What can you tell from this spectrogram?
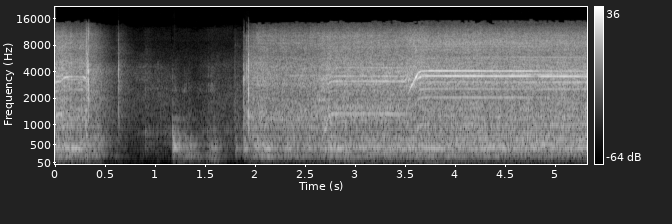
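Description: DeWalt XR cordless drill boring into a tiled wall: a short spin right at the start, then about four seconds of steady drilling with a high grinding whine that shifts up in pitch partway through.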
